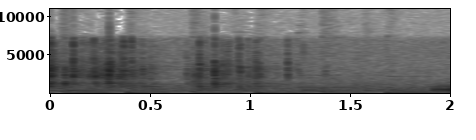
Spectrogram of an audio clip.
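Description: Ice cubes clinking against a drinking glass as they are spooned in: a scatter of light, sharp clicks. Background music with a steady beat runs underneath.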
